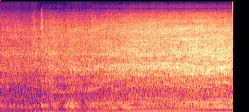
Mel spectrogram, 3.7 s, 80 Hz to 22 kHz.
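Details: Honda NSC 50R moped left unused for a couple of months, test run after charging its flat battery with a CTEK charger: the small engine idles briefly, then revs up smoothly and holds steady before cutting off; starts and runs normally.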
